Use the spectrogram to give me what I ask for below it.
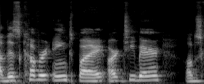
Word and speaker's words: Thibert: Art T bear um and that's how they say it thibert to T bear I don't know uh I know it's a French name so it's actually in French T but I don't know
